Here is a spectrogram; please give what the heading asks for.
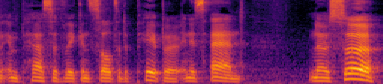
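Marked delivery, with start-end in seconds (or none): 3.1-3.8 civil. Retold or imitated. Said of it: "he said civilly".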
